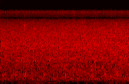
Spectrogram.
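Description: A creek flows in a burned-over landscape after a wildfire, a steady broadband rush of water heard continuously and fairly close, with no voices over it.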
